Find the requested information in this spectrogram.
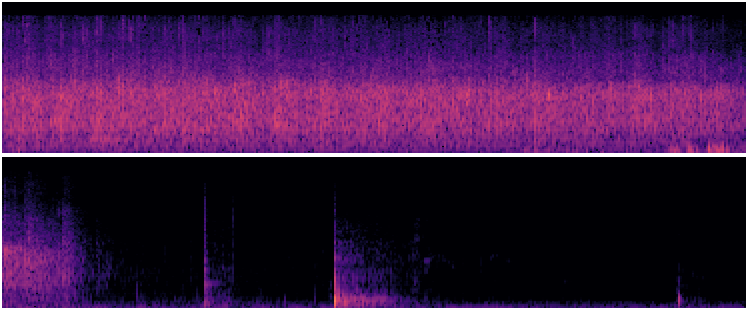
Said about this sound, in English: Can we clap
